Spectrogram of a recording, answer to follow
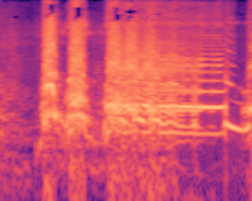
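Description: Small black-and-tan dog barking: two short barks, then one long drawn-out howling bark lasting about a second.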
